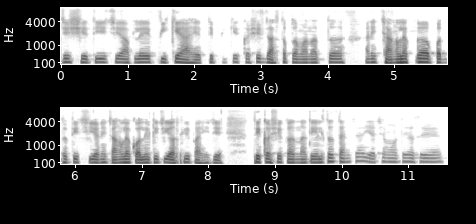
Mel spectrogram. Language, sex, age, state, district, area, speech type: Marathi, male, 30-45, Maharashtra, Nagpur, urban, spontaneous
